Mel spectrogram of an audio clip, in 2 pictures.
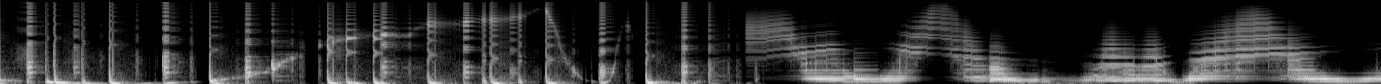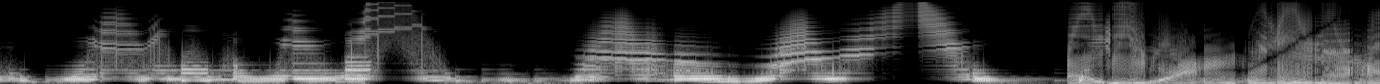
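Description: Gritty, bitcrushed synth sound, a Bitcrusher-processed signal being filtered: first a run of quick staccato notes, then a sustained buzzing chord whose filter sweeps up and down repeatedly, loud, with no voices.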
